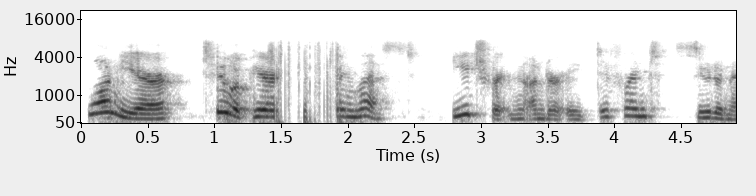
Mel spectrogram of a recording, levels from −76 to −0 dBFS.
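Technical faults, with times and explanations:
Throughout: AMR wideband (HD Voice) codec. The speech has a rough, raspy grain, and nothing sits above about 7.2 kHz. That pattern fits AMR-WB running at its lowest mode, around 6.6 kbit/s. At that rate the pulse-driven vocal tract model can't hold detail, and the top band is just shaped noise.
1.40 to 1.98 s: intermittent contact. Right after "year two" the line crackles and drops out for about 440 ms, leaving only faint hiss before the sound returns with another crackle ahead of "list each written under." It sounds like a loose plug or cable momentarily opening.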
